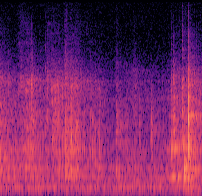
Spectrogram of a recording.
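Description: Cardboard packaging being handled as a small white box is lifted out of the speaker's retail box: soft scraping and rustling with a couple of sharper taps near the end.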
